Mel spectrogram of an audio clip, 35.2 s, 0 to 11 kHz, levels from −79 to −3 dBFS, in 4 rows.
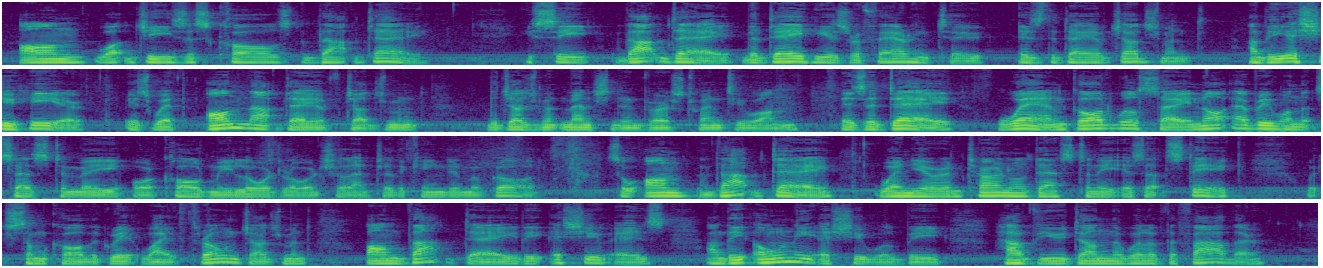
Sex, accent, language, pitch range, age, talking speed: male, British, English, 85-110 Hz, 50-69, 170 wpm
